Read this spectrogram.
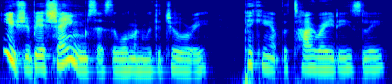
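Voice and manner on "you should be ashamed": scolding. Acted. Woman's tirade.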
